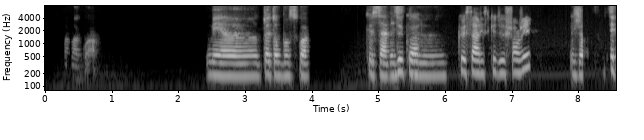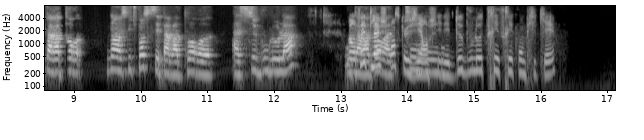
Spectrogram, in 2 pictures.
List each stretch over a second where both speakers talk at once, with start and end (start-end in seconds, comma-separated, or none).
13.1-14.4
